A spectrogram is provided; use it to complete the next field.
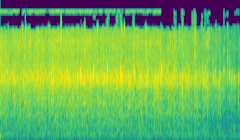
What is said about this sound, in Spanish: gloria a Dios, aplausos para Dios.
